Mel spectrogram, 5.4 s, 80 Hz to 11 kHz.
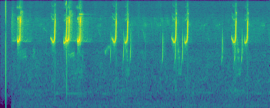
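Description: A rain quail gives sharp, high, metallic doubled notes, 'whit-whit', in pairs or triplets about every 1.2 seconds, over a quiet background.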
